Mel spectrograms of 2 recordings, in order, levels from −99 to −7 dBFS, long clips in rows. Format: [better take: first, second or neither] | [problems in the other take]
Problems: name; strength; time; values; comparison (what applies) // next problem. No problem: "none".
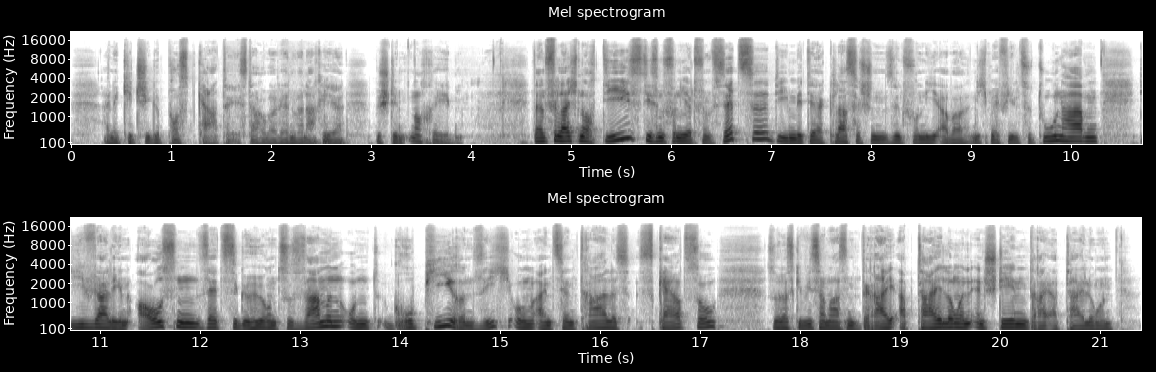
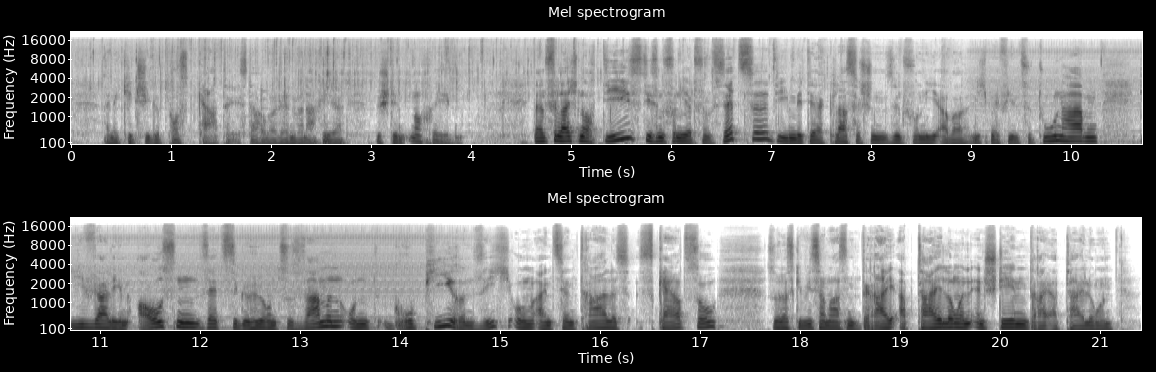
first | household noises; noticeable; until 14 s; 20 dB below the speech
